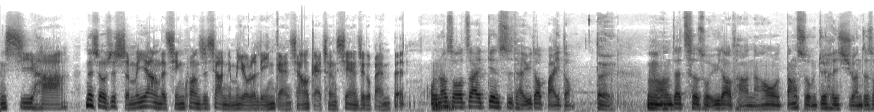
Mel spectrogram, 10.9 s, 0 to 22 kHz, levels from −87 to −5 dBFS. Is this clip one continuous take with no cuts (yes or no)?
yes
